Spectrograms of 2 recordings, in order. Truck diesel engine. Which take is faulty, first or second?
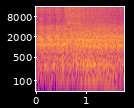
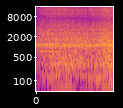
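first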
